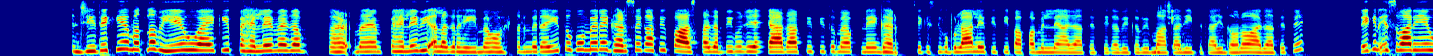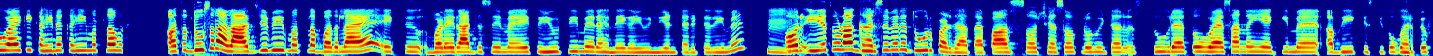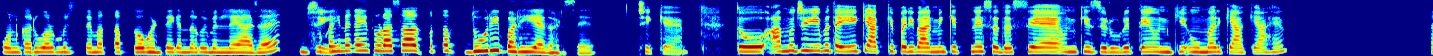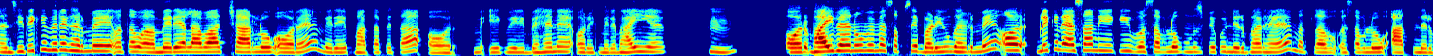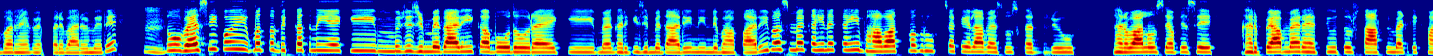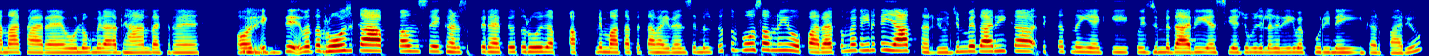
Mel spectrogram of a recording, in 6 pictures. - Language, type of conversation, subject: Hindi, advice, नए शहर में परिवार, रिश्तेदारों और सामाजिक सहारे को कैसे बनाए रखें और मजबूत करें?
- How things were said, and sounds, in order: none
